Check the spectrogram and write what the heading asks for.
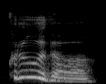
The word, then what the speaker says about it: crudo: okay so crudo and notice that d is between two vowels so the d will get a really soft soft like a fifth of the sound crudo now we're going to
